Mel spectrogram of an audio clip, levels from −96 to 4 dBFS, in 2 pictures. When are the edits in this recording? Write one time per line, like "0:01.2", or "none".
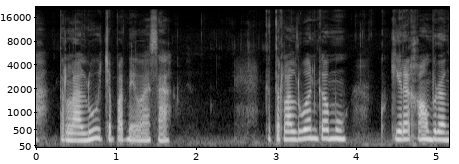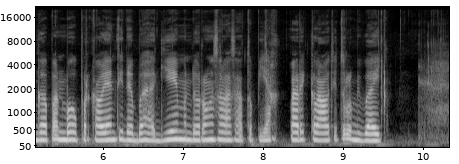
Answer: none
